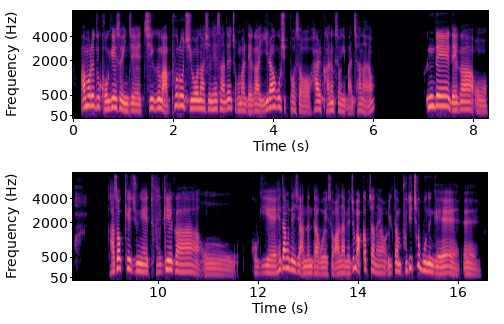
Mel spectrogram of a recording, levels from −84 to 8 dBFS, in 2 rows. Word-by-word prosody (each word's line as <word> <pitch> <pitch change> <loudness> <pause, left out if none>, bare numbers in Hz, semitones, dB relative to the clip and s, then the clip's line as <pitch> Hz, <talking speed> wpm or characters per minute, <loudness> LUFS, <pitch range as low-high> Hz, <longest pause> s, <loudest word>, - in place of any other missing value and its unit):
아무래도 225 +2 +4
거기에서 190 +2 +3
인제 145 -2 0
지금 195 -1 +2
앞으로 250 0 +2
지원하실 185 -2 +2
회사는 180 +2 -1
정말 145 -4 -4
내가 130 +2 -2
일하고 215 - +2
싶어서 140 - -6
할 175 +5 -1
가능성이 140 -2 -4
많잖아요? 130 - -7 1.0
근데 235 0 +5
내가 165 0 +2
어 120 -2 -6 0.7
5 235 0 +1
개 230 -1 +2
중에 170 -4 +1
2 160 +1 -12
개가 160 -7 +1
어 110 -4 -8 0.4
거기에 140 +1 -4
해당되지 210 -6 +2
않는다고 135 -1 -2
해서 125 - -7
안 130 +3 -1
하면 135 -2 -3
좀 240 - -2
아깝잖아요. 160 -12 -1
일단 165 +4 -1
부딪혀 245 - -1
보는 175 -5 +2
게 130 -5 -1
예. 115 -5 -6
160 Hz, 300 characters per minute, -21 LUFS, 135-195 Hz, 1.0 s, 근데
